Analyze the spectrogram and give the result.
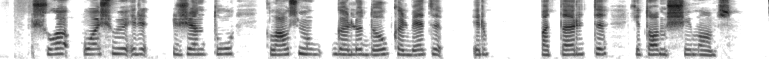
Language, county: Lithuanian, Vilnius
